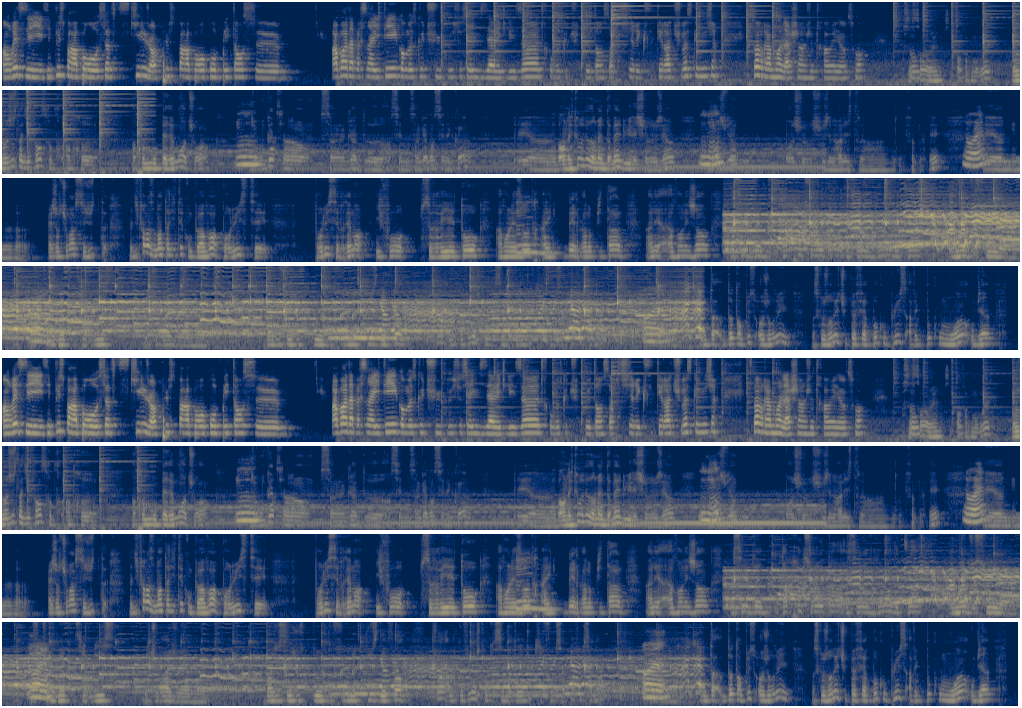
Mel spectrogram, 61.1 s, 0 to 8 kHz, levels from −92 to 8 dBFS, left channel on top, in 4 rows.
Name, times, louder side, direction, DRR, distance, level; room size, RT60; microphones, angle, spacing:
voice 1, 0.0-4.3 5.0-10.7 11.3-12.9 13.6-13.8 14.3-14.4 18.8-19.1 25.7-26.1 29.7-30.1 38.2-38.8 46.2-46.6 55.4-55.8, right 4 dB, 80° right, 0.9 m, -31 dB
sound 1, 5.0-17.6, left 8 dB, 35° left, 0.5 m, -46 dB
voice 2, 13.5-14.9 15.1-18.4 19.0-22.3 22.9-25.4 25.9-26.5 27.0-28.7 29.0-29.7 30.0-30.9 31.2-34.5 35.2-44.3 44.7-45.8 46.2-47.5 47.9-48.9 49.7-54.9 55.5-57.6 58.0-60.9, right 1 dB, 15° right, 0.5 m, -39 dB
sound 2, 15.4-27.6, right 8 dB, 60° right, 0.6 m, -44 dB
sound 3, 41.3-56.4, left 8 dB, 90° left, 0.5 m, -27 dB
19.5 x 9.2 x 3.9 m
head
